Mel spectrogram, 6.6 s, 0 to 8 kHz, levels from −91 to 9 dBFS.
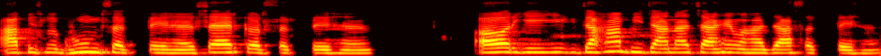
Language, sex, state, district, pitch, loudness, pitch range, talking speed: Hindi, female, Uttar Pradesh, Gorakhpur, 195 Hz, -21 LUFS, 180-215 Hz, 180 wpm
